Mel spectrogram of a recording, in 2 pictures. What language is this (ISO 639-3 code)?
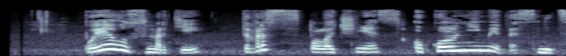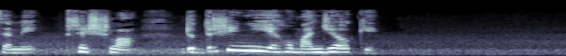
ces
